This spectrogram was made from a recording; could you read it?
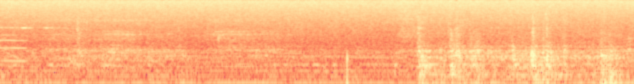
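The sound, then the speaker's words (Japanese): A steady train rumble with a sharp clunk, followed by the right-side sliding doors of a train opening at Minamimorimachi station in a burst of airy, rattling hiss and a few thumps, moderately loud. “右側の扉が開きます。ご注意ください。”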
